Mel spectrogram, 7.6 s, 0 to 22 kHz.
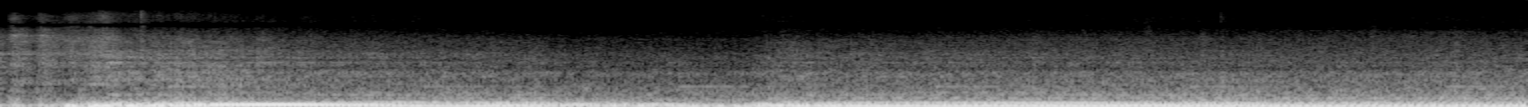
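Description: Chevy Silverado 1500 engine starting: it catches about a third of a second in, runs loudest for the next second or two, then settles into a steady idle.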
